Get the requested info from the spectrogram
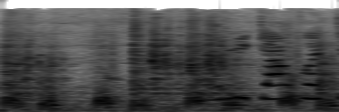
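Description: A child's voice, with speech-like sounds at first, then drawn out on one steady note about a second in.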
